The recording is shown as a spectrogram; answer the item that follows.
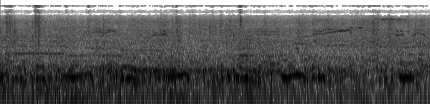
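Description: Racing pigeons cooing repeatedly in their loft, a run of low rising-and-falling coos one after another, over a steady low background rumble.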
